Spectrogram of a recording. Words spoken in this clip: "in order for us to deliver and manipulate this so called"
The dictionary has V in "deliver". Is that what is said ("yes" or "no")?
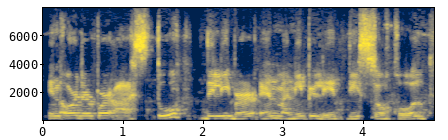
no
